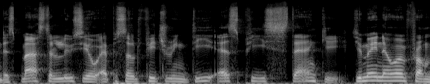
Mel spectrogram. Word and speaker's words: DSPStanky: Uh hey guys, I'm DSP Stany and that's how you say my name. It's DSP and then Stanky. Uh I get a lot of people who say it's a DPS tanky or anything like that.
